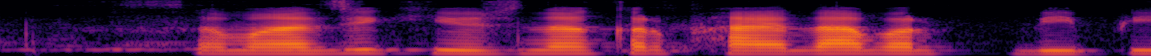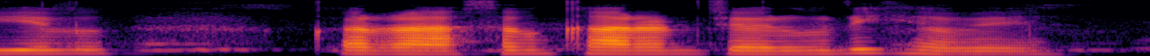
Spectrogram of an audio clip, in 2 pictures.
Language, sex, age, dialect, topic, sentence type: Chhattisgarhi, female, 25-30, Northern/Bhandar, banking, question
